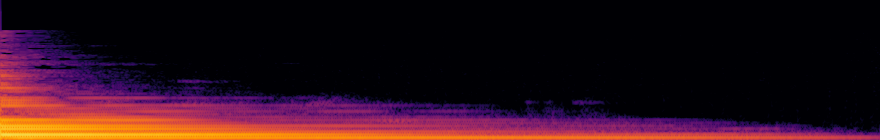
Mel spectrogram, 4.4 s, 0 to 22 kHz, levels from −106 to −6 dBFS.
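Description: Across the whole of the music, the encoder has likely run out of bits: the damage is AAC compression, and the plainly audible losses fit AAC-LC at roughly 32 kbps. Starved of data, the coder has discarded everything above 9 kHz and quantised the remaining bands coarsely, so the top end is missing and what survives sounds dull and smeared, with a warbling, fizzy texture clinging to sustained tones.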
